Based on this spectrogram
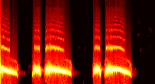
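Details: A spotted dove call meant for drawing doves to a hide during hunting: the tail of one falling coo, then two phrases of a clipped note followed by a long coo that drops in pitch.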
